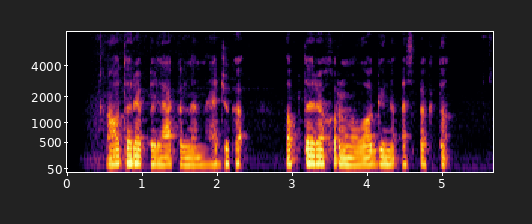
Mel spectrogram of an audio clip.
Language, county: Lithuanian, Utena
